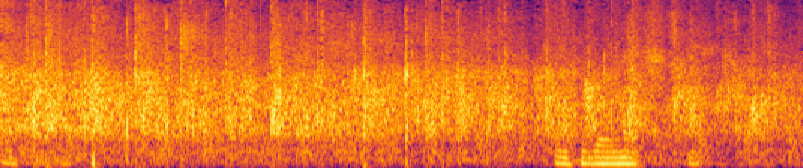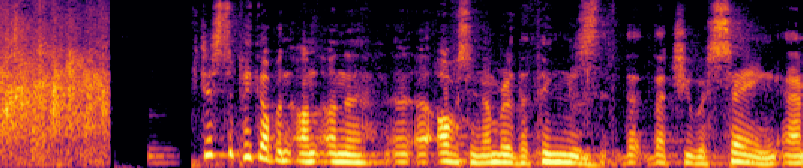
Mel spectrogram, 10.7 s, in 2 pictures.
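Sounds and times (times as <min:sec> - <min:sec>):
audience round of applause: 0:00.0 - 0:06.1
speech: 0:03.8 - 0:05.1, 0:06.7 - 0:10.6.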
